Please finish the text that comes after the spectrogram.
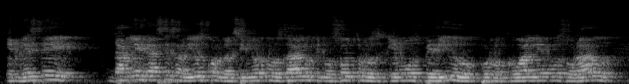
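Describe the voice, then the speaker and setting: A man speaking in a measured, earnest way, backing up the preacher's point with some hesitations. His voice sits high for a man. The recording echoes heavily and sounds far from the microphone. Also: little pitch movement, a little mellow. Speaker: church brother co-presenting. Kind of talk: sermon commentary. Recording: echoey room, mic at a distance.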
